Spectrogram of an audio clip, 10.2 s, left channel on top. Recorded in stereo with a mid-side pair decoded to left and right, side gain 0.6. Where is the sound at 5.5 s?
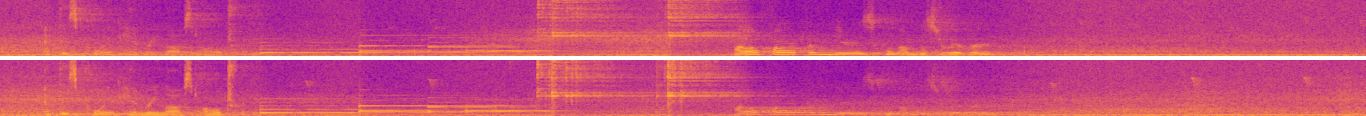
50° left, 0.6 m.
